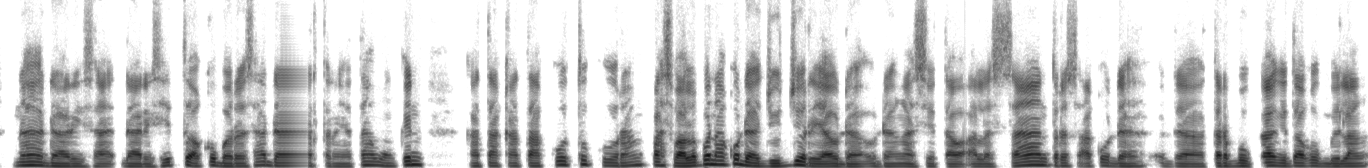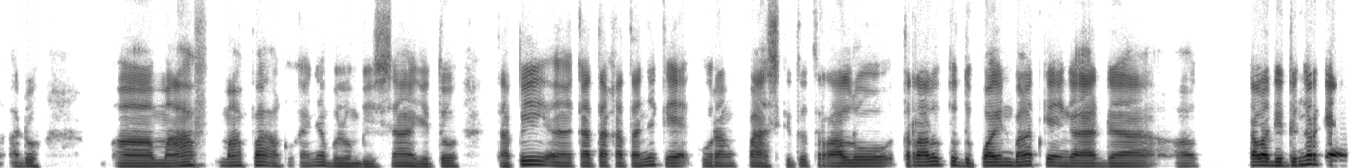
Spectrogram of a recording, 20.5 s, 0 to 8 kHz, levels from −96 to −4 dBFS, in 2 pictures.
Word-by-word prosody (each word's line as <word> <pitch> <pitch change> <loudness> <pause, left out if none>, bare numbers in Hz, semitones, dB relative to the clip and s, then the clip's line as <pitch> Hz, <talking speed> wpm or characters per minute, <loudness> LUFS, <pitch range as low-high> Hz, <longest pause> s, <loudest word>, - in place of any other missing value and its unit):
Nah, 155 +1 +4
dari 115 -2 +1
sa 110 +2 -5
dari 110 -3 -2
situ 145 +2 -1
aku 160 -4 +1
baru 120 0 +1
sadar, 135 0 -2
ternyata 110 +7 -5
mungkin 165 +4 +1 0.3
kata-kataku 130 +6 -3
tuh, 195 -2 -3
kurang 145 +3 -3
pas. 160 -2 +1
Walaupun 140 +10 +6
aku 185 +1 +3
udah 130 -6 +5
jujur 130 +9 +3
ya, 115 0 +3
udah 110 +1 -2
udah 110 0 -5
ngasih 110 0 -4
tahu 105 -1 -2
alasan, 130 - +1
terus 130 0 -3
aku 120 +2 -5
udah 115 -1 -1 0.2
udah 110 -1 -2
terbuka, 125 +3 +2
gitu. 130 0 -2
Aku 130 0 +1
bilang, 115 +1 -2
"Aduh, 130 -1 -5 0.6
eee, 125 -1 +3
maaf 150 +5 +1
maaf, 145 +1 -2
Pak, 160 0 +3
aku - - -27
kayaknya 140 +1 -6
belum 115 -1 -2
bisa." 125 +6 -2
gitu. 115 +3 -4 0.3
Tapi, 180 +9 +2
eee, 135 -1 0
kata-katanya 135 +3 -2
kayak 135 -1 -1
kurang 135 0 -4
pas, 130 -3 0
gitu. 120 +3 -9
Terlalu 135 +1 +1
terlalu 155 +2 +4
to 165 - +3
the 140 - -1
point 150 0 +4
banget 165 +2 +3
kayak 145 - +2
enggak 125 -1 +4
ada 125 +1 +1 0.4
eee, 125 +1 -4 0.4
kalau 160 +1 +9
didengar 160 +7 +4
kayak 325 -1 +6
130 Hz, 180 wpm, -22 LUFS, 115-150 Hz, 0.6 s, kalau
